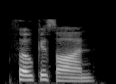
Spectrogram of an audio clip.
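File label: "focus on", British English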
